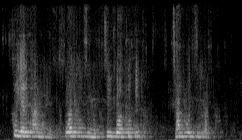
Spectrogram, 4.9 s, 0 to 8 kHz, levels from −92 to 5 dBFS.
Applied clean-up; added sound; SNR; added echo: neural separator model SepFormer DNS4.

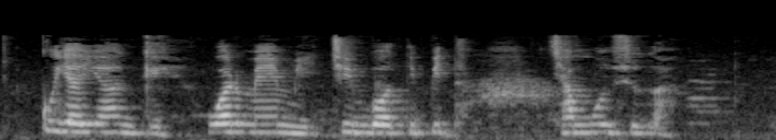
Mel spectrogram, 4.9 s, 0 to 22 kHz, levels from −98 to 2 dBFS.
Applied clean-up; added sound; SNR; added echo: none; none; none; none.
